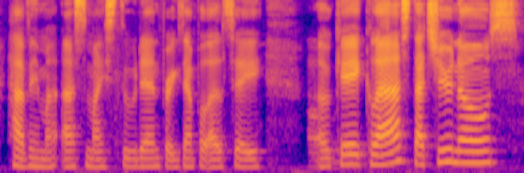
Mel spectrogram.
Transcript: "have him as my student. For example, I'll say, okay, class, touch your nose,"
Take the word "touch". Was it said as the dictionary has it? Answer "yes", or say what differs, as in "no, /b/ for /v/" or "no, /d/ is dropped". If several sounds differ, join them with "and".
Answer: no, /s/ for /tʃ/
